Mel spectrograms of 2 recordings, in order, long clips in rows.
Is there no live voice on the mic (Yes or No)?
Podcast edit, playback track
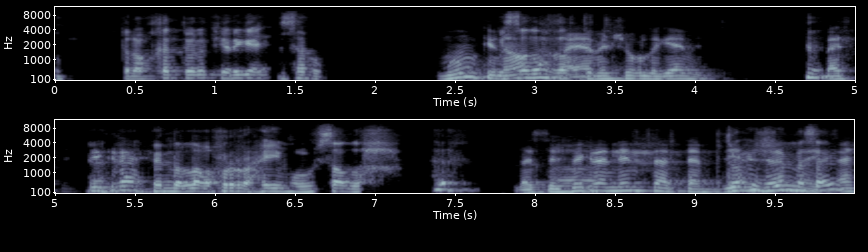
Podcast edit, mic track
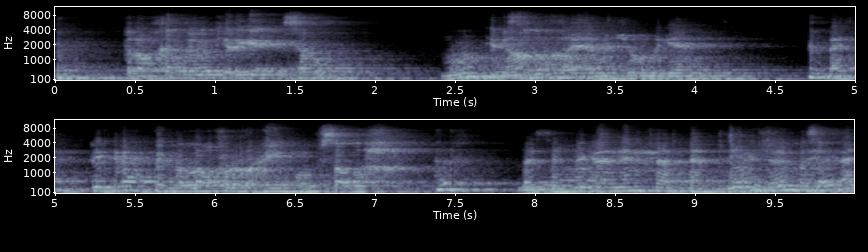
Yes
